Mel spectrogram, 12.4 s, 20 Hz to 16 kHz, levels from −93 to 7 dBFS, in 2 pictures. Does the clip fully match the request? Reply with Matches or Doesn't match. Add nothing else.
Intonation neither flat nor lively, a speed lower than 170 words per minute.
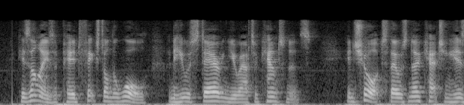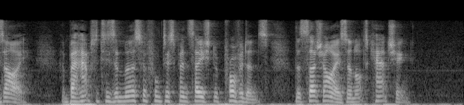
Doesn't match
